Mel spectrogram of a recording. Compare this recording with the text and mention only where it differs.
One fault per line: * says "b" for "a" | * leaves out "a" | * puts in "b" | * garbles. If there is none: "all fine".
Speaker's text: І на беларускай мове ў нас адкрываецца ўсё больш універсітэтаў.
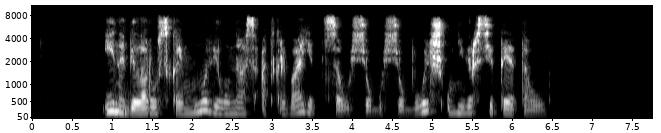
* puts in "ўсё"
